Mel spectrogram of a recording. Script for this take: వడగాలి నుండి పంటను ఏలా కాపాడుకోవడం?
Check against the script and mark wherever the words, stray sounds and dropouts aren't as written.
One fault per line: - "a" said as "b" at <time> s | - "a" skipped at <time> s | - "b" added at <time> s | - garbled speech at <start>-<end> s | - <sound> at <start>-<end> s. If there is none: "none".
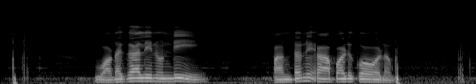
- "ఏలా" skipped at 3.1 s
